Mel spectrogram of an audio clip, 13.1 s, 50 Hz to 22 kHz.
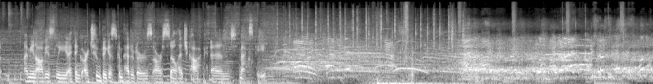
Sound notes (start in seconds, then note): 5.2 applauds; 5.9 crowd clamoring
